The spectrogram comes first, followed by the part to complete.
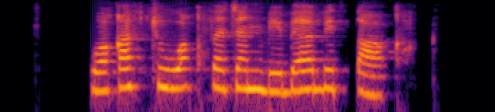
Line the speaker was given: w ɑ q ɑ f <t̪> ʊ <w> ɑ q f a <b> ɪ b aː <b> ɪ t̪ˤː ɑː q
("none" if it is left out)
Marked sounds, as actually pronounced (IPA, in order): t̪, w, b, b

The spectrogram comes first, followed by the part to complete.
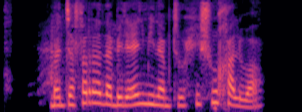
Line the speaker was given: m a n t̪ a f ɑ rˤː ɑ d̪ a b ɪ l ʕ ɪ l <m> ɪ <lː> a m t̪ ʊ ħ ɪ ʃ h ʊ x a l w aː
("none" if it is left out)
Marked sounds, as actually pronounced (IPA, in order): m, l

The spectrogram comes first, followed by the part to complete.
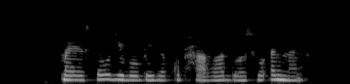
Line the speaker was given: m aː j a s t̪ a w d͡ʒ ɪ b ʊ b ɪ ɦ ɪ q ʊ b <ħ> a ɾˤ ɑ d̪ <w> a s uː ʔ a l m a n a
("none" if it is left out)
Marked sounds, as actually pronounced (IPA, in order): ħ, w

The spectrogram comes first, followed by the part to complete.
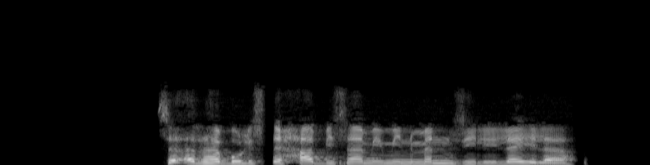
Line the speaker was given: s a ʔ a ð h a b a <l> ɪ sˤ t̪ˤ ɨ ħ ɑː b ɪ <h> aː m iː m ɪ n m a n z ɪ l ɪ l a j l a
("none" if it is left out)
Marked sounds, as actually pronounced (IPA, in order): l, s

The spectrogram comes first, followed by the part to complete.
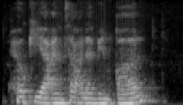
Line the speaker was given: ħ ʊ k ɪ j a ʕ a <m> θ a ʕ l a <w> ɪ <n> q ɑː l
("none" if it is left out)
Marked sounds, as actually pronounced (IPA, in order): n, b, n

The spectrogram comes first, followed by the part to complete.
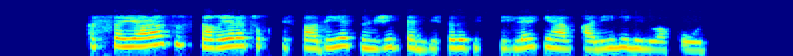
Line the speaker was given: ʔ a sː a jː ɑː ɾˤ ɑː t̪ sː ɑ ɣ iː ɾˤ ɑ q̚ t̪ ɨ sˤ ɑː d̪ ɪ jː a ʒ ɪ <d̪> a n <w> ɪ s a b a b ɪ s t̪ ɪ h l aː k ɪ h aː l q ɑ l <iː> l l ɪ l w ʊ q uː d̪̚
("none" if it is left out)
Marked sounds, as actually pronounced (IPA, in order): d̪ː, b, iː

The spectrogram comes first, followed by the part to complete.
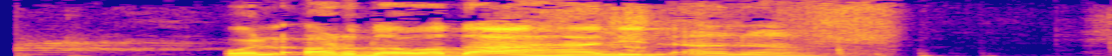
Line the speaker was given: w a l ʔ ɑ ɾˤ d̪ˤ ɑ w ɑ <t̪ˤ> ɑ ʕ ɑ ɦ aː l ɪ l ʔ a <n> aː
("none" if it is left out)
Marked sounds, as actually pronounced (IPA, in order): d̪ˤ, n

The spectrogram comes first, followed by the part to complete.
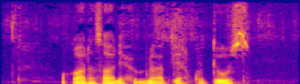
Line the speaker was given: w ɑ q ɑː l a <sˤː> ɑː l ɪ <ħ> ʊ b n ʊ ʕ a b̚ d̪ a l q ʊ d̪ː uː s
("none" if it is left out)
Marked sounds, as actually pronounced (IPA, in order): sˤ, ħ

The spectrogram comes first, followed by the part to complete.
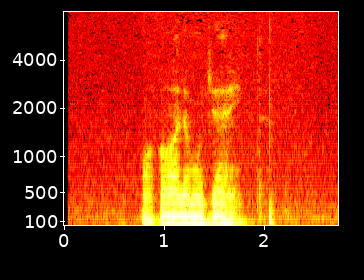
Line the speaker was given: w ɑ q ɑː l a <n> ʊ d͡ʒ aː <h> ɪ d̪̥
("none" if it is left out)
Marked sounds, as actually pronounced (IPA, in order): m, h

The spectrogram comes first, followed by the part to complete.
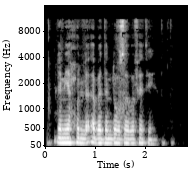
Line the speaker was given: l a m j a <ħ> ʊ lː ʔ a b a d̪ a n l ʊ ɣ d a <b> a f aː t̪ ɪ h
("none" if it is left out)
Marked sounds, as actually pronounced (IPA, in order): ħ, w

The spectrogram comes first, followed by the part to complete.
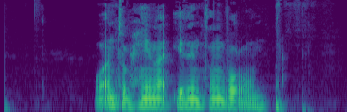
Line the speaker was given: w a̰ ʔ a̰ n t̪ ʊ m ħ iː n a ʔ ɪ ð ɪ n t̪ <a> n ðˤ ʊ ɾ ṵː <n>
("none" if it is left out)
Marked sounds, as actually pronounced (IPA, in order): ɑ, n

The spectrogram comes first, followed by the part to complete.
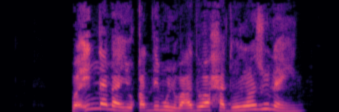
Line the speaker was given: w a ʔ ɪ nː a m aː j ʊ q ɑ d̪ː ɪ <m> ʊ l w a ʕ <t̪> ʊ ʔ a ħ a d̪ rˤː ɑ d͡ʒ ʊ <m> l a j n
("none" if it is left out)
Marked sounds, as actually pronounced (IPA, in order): m, d̪, none

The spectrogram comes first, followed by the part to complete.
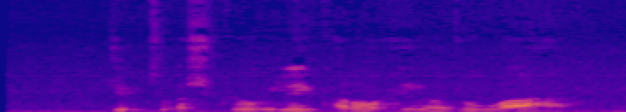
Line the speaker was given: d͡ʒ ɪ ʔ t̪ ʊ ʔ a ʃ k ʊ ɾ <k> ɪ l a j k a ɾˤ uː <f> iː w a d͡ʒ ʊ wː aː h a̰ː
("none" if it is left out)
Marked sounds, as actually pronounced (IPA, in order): ʔ, ħ

